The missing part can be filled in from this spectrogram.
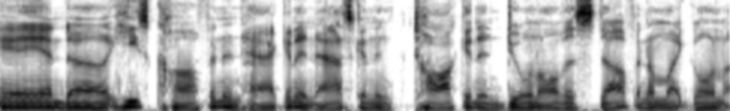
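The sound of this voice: At a moderate pace, a man speaks with a raspy, slightly mellow voice at fairly low pitch.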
